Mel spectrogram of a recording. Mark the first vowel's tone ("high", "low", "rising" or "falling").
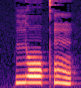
high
